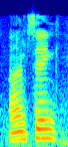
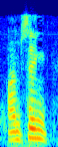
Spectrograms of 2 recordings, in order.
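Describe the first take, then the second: The two takes are said the same way.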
